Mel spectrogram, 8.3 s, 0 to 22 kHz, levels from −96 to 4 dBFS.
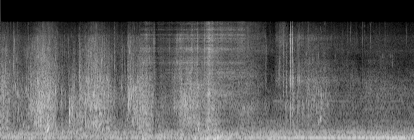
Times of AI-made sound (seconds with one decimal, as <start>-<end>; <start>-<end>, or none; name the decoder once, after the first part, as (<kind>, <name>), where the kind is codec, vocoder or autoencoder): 2.8-4.9 (codec, SNAC)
